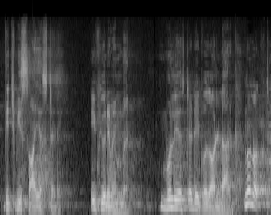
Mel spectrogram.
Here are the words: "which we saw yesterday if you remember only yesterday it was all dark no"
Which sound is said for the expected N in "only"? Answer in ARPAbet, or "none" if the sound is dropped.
none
